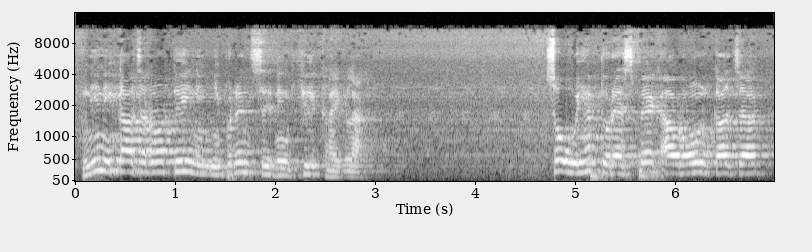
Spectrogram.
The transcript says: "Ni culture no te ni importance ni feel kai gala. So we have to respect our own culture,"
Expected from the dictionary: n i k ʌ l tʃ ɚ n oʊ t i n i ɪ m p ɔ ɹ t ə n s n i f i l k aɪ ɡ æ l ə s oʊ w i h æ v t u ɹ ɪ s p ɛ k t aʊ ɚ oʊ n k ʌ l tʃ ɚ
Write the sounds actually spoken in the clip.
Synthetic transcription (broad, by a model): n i k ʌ l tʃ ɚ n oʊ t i n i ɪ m p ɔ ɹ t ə n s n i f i l k aɪ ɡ l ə s oʊ w i h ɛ b t u ɹ ɪ s p ɛ k t aʊ ɚ oʊ n k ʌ l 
